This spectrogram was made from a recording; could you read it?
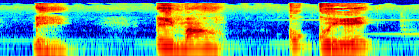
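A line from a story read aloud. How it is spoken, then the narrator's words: Stunned, then yelling. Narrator (Vietnamese): Đạt ngây người ra mất mấy giây rồi gào lên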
